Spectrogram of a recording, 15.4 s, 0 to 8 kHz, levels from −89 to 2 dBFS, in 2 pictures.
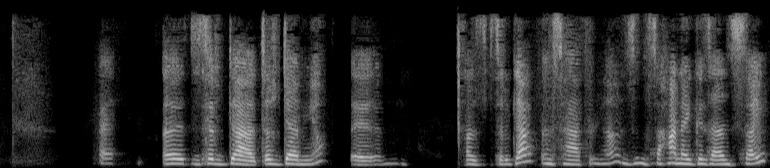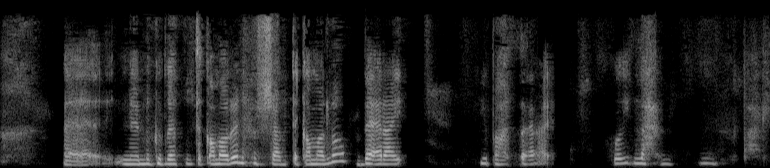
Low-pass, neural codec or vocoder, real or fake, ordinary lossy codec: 7.2 kHz; codec, 16 kHz, 1.1 kbps, Voila-Tokenizer; fake; AAC, 32 kbps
